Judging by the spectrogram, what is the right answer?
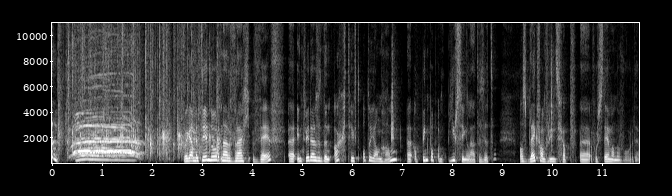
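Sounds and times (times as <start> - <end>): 
speech: 0.0 - 0.9, 2.6 - 11.7
clapping: 0.0 - 3.4
team cheering: 0.0 - 3.4.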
